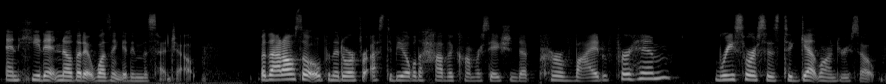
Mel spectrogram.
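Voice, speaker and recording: A woman's voice: fairly low pitch, a little fast. A woman who is a licensed therapist and a podcast co-host, talking in a blunt, casual way with swearing and frequent laughter. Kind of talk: casual chat.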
